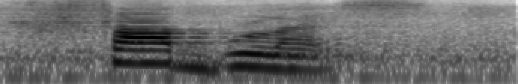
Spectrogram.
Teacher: Fábulas. A sílaba mais forte está no Fá. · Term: proparoxítonas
